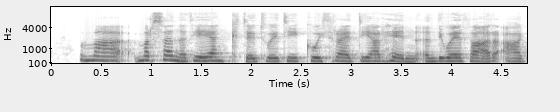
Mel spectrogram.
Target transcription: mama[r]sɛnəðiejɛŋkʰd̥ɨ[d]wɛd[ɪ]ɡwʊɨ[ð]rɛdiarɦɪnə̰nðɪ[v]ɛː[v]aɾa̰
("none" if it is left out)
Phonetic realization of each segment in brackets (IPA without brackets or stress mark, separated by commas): r, d, i, θ, w, ð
